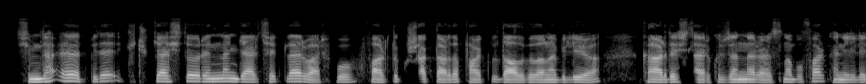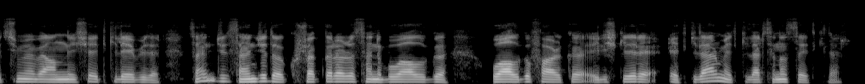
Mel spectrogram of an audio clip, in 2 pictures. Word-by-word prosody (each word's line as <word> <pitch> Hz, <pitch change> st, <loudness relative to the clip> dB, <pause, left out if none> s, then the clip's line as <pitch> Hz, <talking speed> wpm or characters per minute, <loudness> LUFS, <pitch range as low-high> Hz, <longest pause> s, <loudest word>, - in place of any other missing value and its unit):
Şimdi 125 Hz, +2 st, +4 dB
a 165 Hz, -, -2 dB
evet, 150 Hz, -7 st, +2 dB
bir 120 Hz, -, -4 dB
de 145 Hz, +1 st, -1 dB
küçük -, -, -11 dB
yaşta 135 Hz, +2 st, +2 dB
öğrenilen 140 Hz, 0 st, +3 dB
gerçekler 130 Hz, +2 st, +1 dB
var. 105 Hz, -4 st, 0 dB
Bu 115 Hz, +1 st, -3 dB
farklı 115 Hz, +2 st, -1 dB
kuşaklarda 115 Hz, -1 st, 0 dB
farklı 110 Hz, +2 st, -3 dB
da 120 Hz, -, +5 dB
algılanabiliyor. 110 Hz, +1 st, +1 dB, 0.4 s
Kardeşler, 115 Hz, -2 st, +2 dB
kuzenler 115 Hz, +1 st, +1 dB
arasında 110 Hz, +3 st, -2 dB
bu 115 Hz, -, -6 dB
fark, 145 Hz, +3 st, -3 dB
hani, 110 Hz, -1 st, +1 dB
iletişimi 115 Hz, +3 st, -2 dB
ve 120 Hz, -, +1 dB
anlayışı 115 Hz, +2 st, 0 dB
etkileyebilir. 115 Hz, -5 st, -2 dB, 0.3 s
Sence 140 Hz, +9 st, -3 dB
sence 135 Hz, +3 st, +2 dB
de 135 Hz, -, +3 dB
o 115 Hz, -, +1 dB
kuşaklar 125 Hz, +2 st, -2 dB
arası, 130 Hz, -2 st, +1 dB
hani, 115 Hz, -2 st, +1 dB
bu 120 Hz, 0 st, +1 dB
algı 115 Hz, -1 st, +1 dB, 0.5 s
bu 120 Hz, -, +6 dB
algı 120 Hz, +1 st, +5 dB
farkı, 115 Hz, -2 st, -1 dB
e 115 Hz, -, -3 dB
ilişkileri 120 Hz, +2 st, -1 dB, 0.2 s
etkiler 125 Hz, +6 st, -1 dB
mi? 150 Hz, -4 st, 0 dB
Etkilerse 110 Hz, 0 st, -4 dB
nasıl 115 Hz, -1 st, -2 dB
etkiler? 100 Hz, -, -12 dB
120 Hz, 155 wpm, -24 LUFS, 110-130 Hz, 0.5 s, bu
